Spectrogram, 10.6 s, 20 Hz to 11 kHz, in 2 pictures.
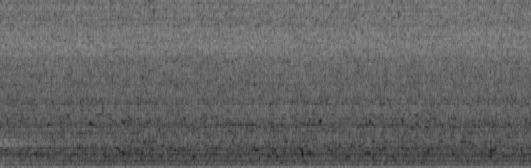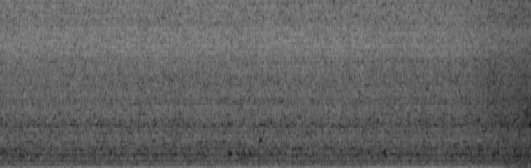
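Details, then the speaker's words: Renault Scenic diesel running with DPF pressure sensor hose disconnected: loud constant hiss over low engine rumble as exhaust blows from the open pipe; wouldn't run at all with it connected, back-pressure about 1557 mbar, DPF blocked. "it should be seeing some sort of pressure because of cousin you know guys like this can I put it you can really hear that I mean this wouldn't even run at all before it if I have that thing connector"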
